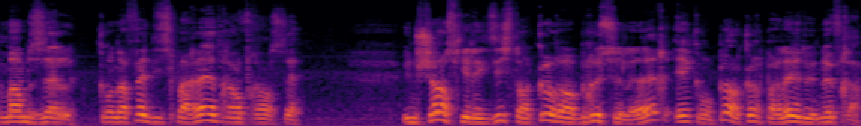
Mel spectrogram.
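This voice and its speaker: Fairly slow, fairly high-pitched speech from a man, with ordinary pitch variation. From Brussels, Belgium (Ganshoren, Saint-Gilles). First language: Brussels Flemish dialect (speaking French). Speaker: dialect enthusiast / vlogger. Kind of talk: casual monologue to camera.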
